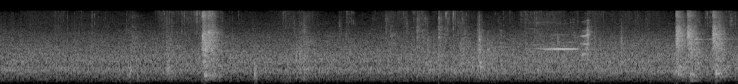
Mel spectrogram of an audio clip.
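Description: Steady hiss from a stationary electric locomotive and its coupled carriage, with a sharp click about two seconds in and several more clicks and knocks near the end.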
